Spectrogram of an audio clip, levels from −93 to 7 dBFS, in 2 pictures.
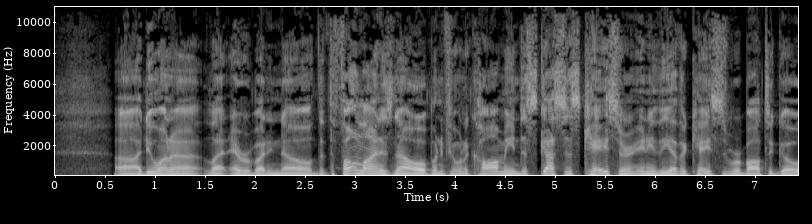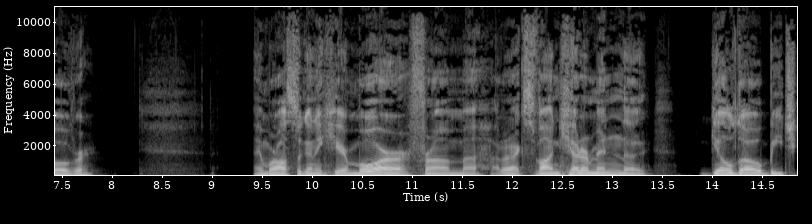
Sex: male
